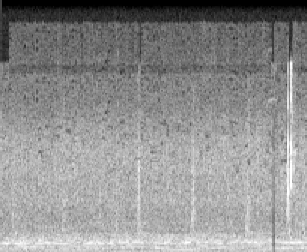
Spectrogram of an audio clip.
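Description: Steady rain falls in the city-builder game Against the Storm, a dense, even wash of rain sound with constant low hum, continuous and without talk.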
